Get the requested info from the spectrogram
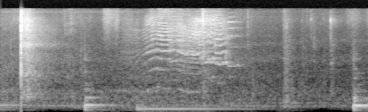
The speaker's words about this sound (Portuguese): A minha porta tem que chutar assim para ela fechar.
